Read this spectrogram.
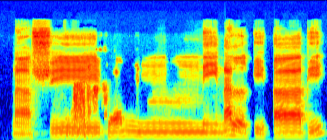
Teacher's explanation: Fathah tanwin bertemu dengan huruf mim bacaan idgham bi gunnah masuk dengan mendengung yaitu mendengung mim ditandai mimnya ada tasdidnya.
